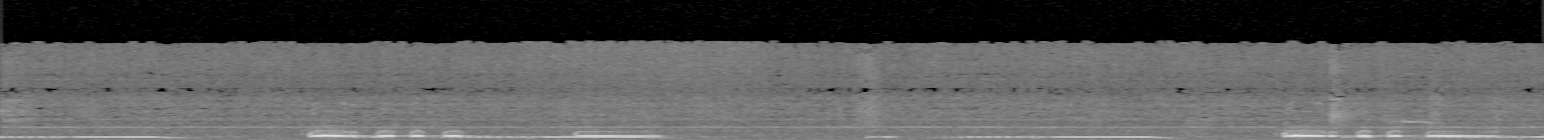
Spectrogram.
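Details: Zebra dove, Bangkok type, delivering a lure song twice: a drawn-out falling coo, then a burst of sharp clipped cooing notes ending in a long held coo, repeated after a pause, with a steady faint hum behind.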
